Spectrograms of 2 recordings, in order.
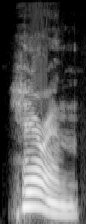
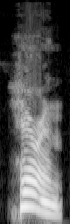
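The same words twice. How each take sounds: First: The stress is on the first syllable. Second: The stress is on the first syllable.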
